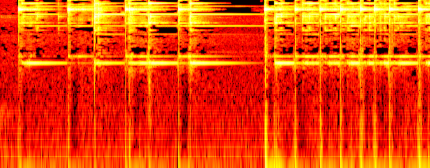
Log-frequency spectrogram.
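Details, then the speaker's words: Turn signal chime unit for an old car, an internal seesaw relay striking metal: bright bicycle-bell dings, sparse at first then about five per second; working normally. "di dalam ini ada mekanisme relay jungkat-jungkit yang memukul besi sehingga menimbulkan suara kayak"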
